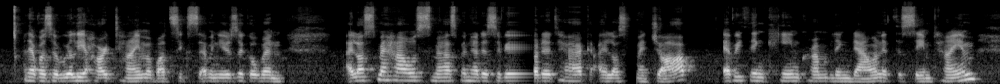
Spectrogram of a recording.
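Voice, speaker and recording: A woman with a slight German accent, fairly low in pitch, fairly quick in pace and fairly even in intonation. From Germany. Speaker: recovery coach and podcaster. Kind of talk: interview testimony.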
